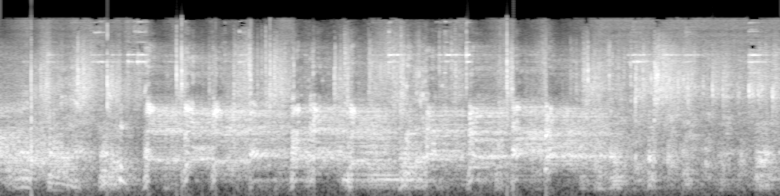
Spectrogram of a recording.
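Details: A Basset Hound puppy bravely confronting a "monster" gives rapid, high yapping barks mixed with whimpers.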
